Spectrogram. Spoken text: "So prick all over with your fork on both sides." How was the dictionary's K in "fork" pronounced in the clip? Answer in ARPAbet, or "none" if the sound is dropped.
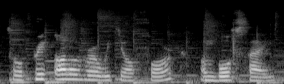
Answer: none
